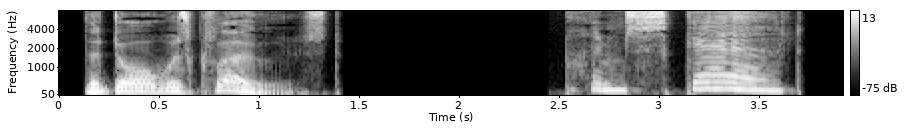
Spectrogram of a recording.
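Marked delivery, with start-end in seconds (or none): 2.5-3.6 small, subdued, slightly high voice. Mark speaks to Reggie at a closed door, quietly. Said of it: "Mark said quietly".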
